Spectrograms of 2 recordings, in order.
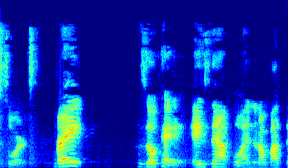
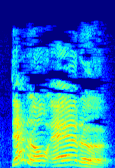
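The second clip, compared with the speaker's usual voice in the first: ordinary talk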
